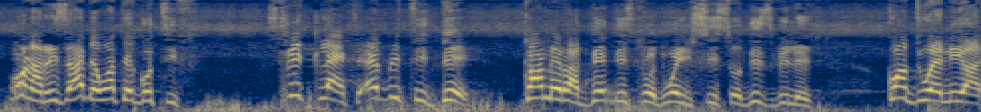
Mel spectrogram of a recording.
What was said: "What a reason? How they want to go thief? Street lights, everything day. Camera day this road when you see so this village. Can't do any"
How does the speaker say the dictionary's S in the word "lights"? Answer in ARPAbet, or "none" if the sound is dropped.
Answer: none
